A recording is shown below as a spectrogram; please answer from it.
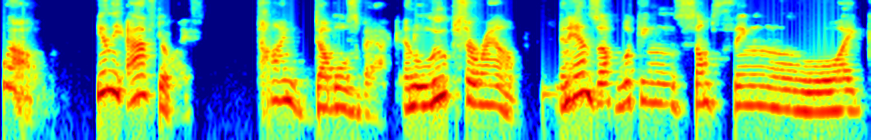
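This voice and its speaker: A woman reading the part of a flustered, apologetic male otherworldly schemer, husky and halting as she stammers through explanations. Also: on the low side, expressive. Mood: flustered explaining. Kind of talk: amateur script table read.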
